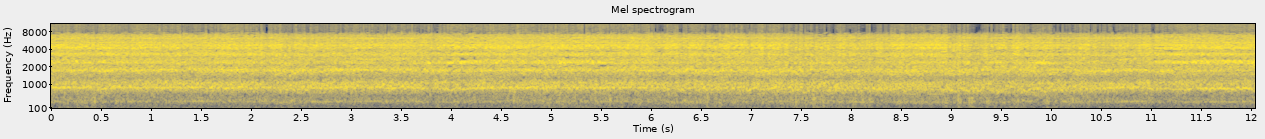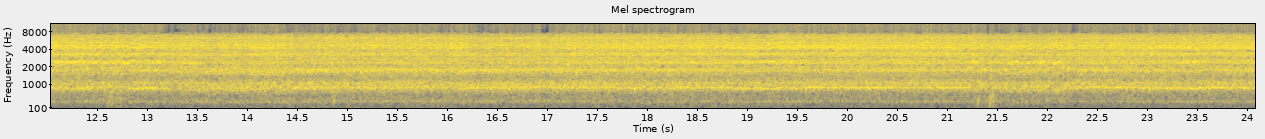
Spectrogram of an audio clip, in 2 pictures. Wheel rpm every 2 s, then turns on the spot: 230, 230, 230, 210, 200, 220, 210, 220, 230, 230, 230, 230.
none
